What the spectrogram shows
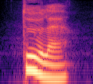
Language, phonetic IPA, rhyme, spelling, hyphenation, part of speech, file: Hungarian, [ˈtøːlɛ], -lɛ, tőle, tő‧le, pronoun, Hu-tőle.ogg
- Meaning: 1. from him / her / it 2. of him / her / it 3. In various senses as arguments of words that require the case suffix -tól/-től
